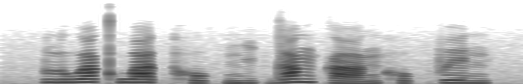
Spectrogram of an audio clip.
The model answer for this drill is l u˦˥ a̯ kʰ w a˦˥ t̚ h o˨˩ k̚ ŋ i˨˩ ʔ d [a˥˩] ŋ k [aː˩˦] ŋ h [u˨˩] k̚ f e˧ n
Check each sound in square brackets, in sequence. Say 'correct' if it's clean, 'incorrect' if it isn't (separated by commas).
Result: correct, correct, incorrect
